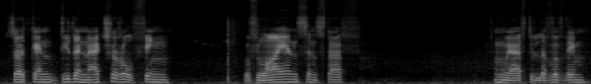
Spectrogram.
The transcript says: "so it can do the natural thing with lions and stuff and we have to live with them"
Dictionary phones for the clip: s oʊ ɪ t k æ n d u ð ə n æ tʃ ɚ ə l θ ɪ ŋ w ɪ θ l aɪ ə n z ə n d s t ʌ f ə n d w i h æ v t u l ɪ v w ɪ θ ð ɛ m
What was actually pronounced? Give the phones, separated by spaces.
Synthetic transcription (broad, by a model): s oʊ ɪ t k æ n d u ð ə n æ tʃ ɚ ə l θ ɪ ŋ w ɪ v l aɪ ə n s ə n s t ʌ f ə n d w i h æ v t u l ɪ v w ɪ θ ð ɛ m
